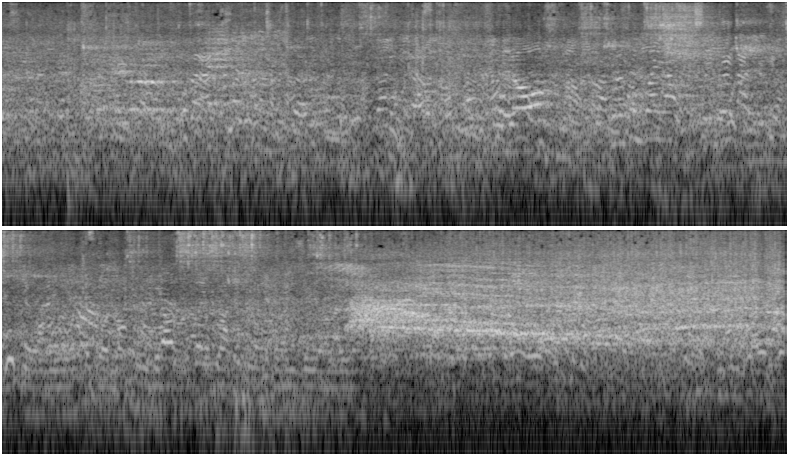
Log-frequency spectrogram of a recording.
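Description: A crowd of spectators murmurs and chatters in a large echoing hall.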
